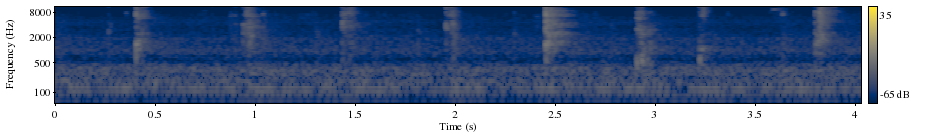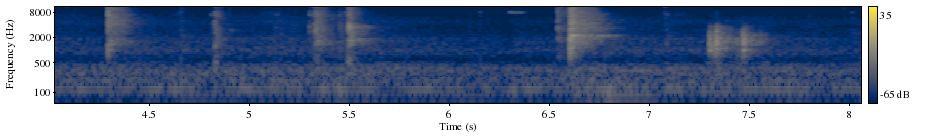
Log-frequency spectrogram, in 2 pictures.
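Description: Deck of tarot cards being shuffled by hand: a string of light, irregular card clicks and snaps, one louder snap about six and a half seconds in, over a low steady room hum.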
